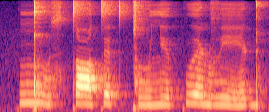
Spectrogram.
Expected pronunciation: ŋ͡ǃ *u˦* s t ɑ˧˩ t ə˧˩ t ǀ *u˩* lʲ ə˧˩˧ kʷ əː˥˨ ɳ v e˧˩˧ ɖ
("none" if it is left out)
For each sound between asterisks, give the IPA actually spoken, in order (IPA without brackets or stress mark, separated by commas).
u˧˩˧, u˩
